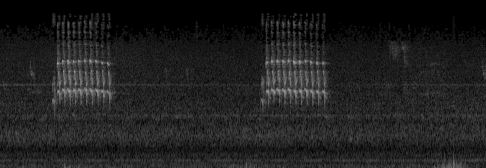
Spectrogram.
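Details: American robin perched on a backyard fence, calling: two bursts of rapid, chattering notes, each about a second long and roughly four seconds apart, over a steady low hum and a faint thump near the end.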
